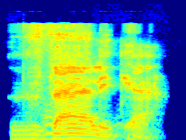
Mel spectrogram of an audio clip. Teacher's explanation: it's kind of the sound that you would make if your two front teeth were missing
